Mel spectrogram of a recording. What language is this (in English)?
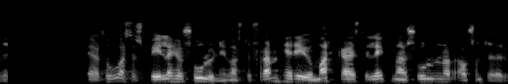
Icelandic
